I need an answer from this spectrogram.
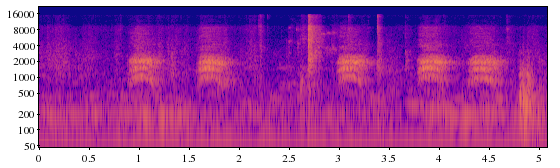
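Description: A bird calling five times in short calls, unevenly spaced across a few seconds, with a couple of sharp clicks between them.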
